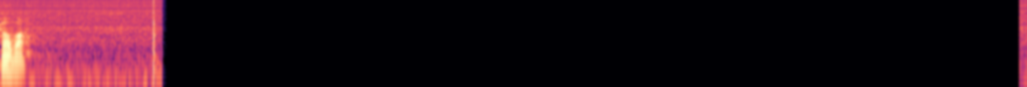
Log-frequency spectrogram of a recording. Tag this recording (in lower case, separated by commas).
speech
